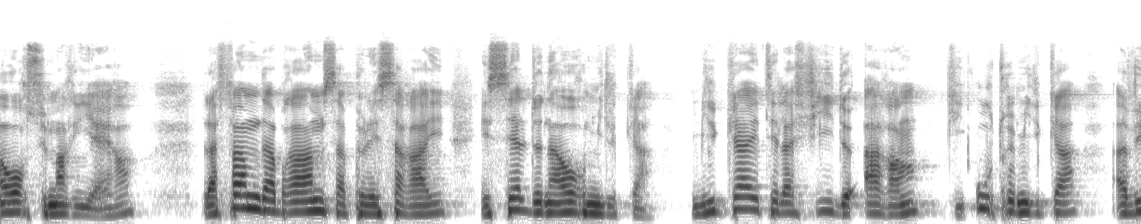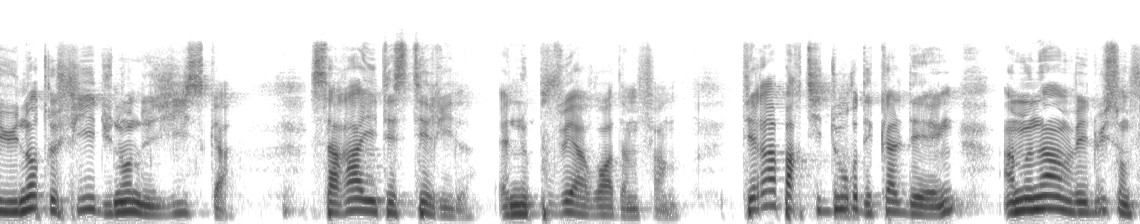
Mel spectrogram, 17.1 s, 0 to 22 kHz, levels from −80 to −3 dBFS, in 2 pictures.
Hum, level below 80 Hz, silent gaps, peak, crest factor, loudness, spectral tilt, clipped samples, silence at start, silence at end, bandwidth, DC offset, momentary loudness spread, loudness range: none; -68 dBFS; none; -6 dBFS; 20 dB; -27 LUFS; -5 dB/octave; under 0.1%; 0 s; 0 s; 12 kHz; under 0.1%; 13 LU; 5 LU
